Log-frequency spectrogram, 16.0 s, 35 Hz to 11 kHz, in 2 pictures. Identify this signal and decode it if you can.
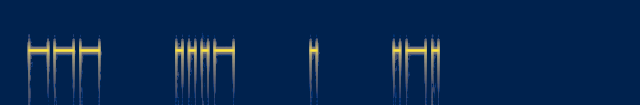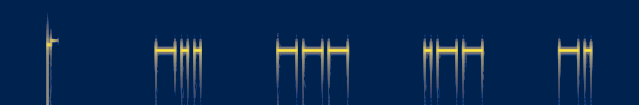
Morse code, heard as a keyed tone, about 15 wpm, spaced as for 7 wpm, 700 Hz. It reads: OVER DOWN
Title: 4x Character Spacing - Top 300 Words - 15wpm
